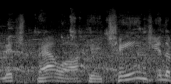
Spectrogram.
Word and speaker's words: Ballock: That's right, Mitch Ballock. A change in the pronunciation for the Creighton star guard.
